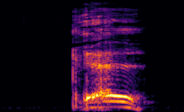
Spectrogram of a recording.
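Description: A man clears his throat once with a single rough, voiced rasp lasting about half a second, loud and alone against silence.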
